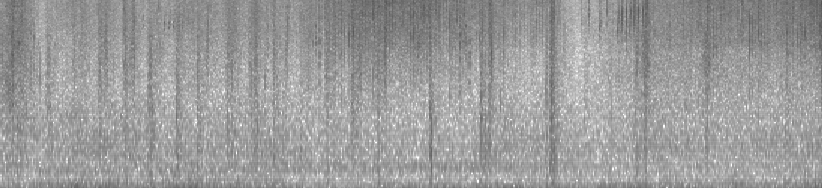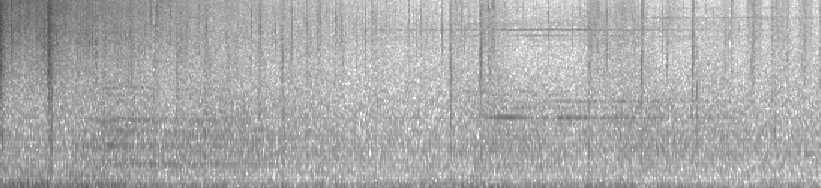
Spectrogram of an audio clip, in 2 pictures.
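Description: Wind rumbles low outdoors.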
